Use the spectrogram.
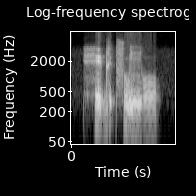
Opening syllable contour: falling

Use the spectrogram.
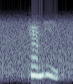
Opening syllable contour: high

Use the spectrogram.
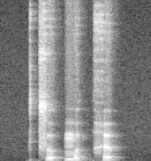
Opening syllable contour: low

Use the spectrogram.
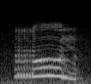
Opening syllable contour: falling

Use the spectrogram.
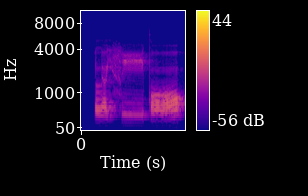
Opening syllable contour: low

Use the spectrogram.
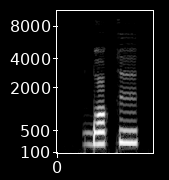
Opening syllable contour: high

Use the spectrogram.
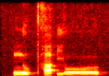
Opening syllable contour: falling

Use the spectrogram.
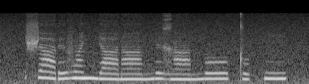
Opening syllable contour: falling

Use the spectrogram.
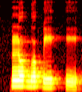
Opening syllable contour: high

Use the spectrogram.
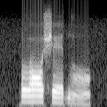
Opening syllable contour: high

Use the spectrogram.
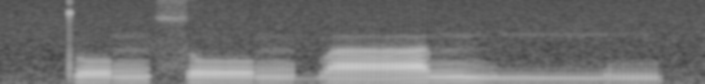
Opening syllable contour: low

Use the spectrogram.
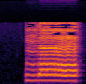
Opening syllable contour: low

